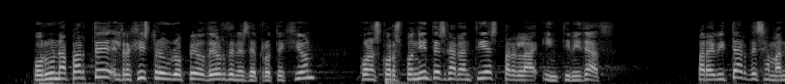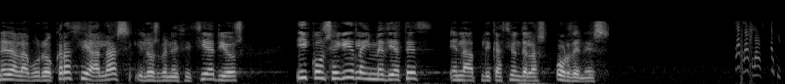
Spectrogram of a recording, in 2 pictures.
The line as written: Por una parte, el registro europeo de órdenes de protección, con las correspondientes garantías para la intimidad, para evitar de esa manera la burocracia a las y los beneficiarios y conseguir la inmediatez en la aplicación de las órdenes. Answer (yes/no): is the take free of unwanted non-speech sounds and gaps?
no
